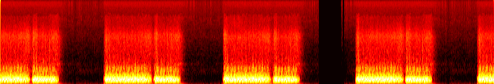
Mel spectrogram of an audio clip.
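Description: Soft, even airflow sounds over the front of the chest, each paired with a longer pause, in a regular pattern; normal breath sounds.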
